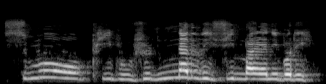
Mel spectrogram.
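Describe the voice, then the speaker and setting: A woman's voice: high voice, normal speed, lo-fi sound, natural voice. A woman voicing a huge, bullying female headmistress who barks and snaps at children. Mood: barking. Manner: barking, snapping, loud.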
